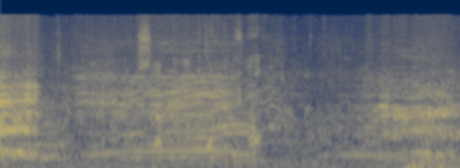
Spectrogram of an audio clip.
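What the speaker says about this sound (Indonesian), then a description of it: "Ini sapi bibitan betina." A young Limousin heifer calf lets out a drawn-out moo, then a second lower call, at a busy cattle market with crowd murmur underneath.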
